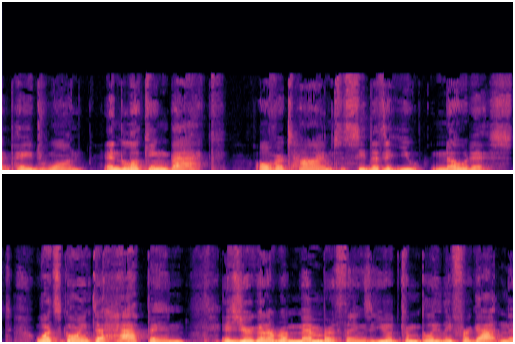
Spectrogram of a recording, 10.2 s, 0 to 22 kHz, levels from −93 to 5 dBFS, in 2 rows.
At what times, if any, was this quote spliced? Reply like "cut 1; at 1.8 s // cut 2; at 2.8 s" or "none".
cut 1; at 0.9 s // cut 2; at 3.8 s // cut 3; at 4.2 s

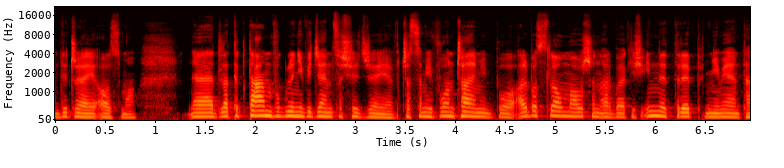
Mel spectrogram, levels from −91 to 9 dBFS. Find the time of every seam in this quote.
cut 1; at 1.9 s

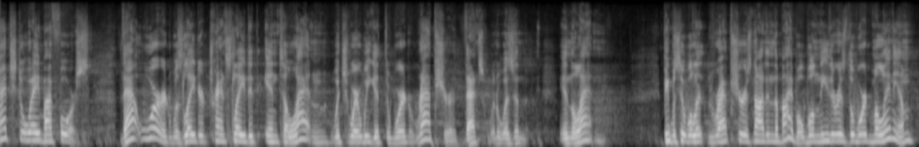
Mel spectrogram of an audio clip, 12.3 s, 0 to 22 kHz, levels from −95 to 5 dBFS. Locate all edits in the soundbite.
none

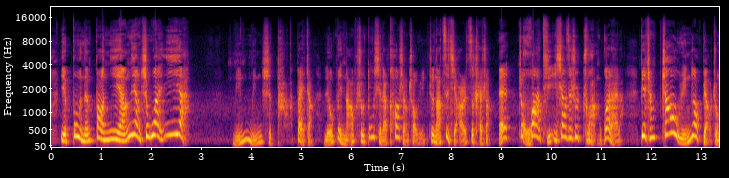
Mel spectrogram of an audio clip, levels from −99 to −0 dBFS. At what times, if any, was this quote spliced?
cut 1; at 7.5 s // cut 2; at 8.9 s

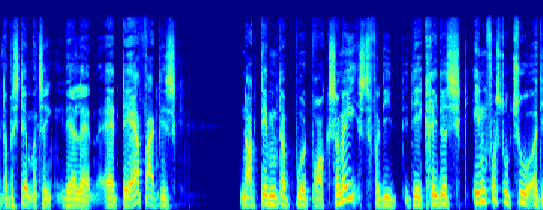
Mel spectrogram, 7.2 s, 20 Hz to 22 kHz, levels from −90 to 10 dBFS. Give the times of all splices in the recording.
none

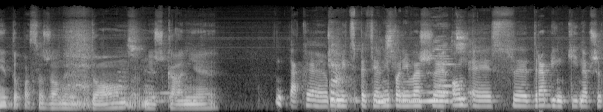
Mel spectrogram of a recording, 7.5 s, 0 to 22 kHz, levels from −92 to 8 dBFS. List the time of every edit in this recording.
cut 1; at 4.1 s // cut 2; at 5.9 s

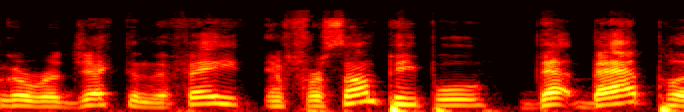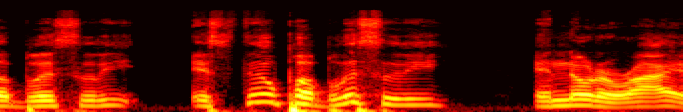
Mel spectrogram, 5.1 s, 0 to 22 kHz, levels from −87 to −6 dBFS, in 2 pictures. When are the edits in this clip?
cut 1; at 1.9 s

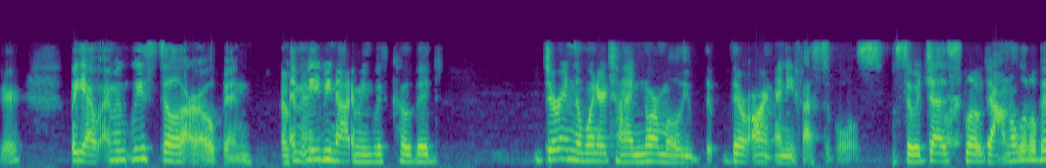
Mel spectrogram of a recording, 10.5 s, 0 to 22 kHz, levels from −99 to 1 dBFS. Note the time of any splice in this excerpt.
cut 1; at 1.2 s // cut 2; at 3.5 s // cut 3; at 7.2 s

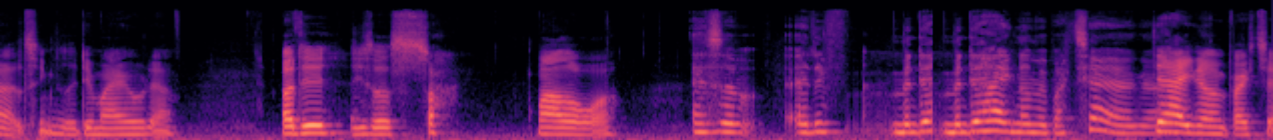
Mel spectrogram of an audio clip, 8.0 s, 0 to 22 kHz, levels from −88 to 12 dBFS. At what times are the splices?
cut 1; at 2.2 s // cut 2; at 4.3 s // cut 3; at 5.8 s

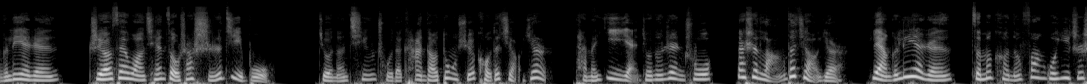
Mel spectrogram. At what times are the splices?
cut 1; at 3.0 s // cut 2; at 5.6 s // cut 3; at 8.6 s // cut 4; at 9.6 s

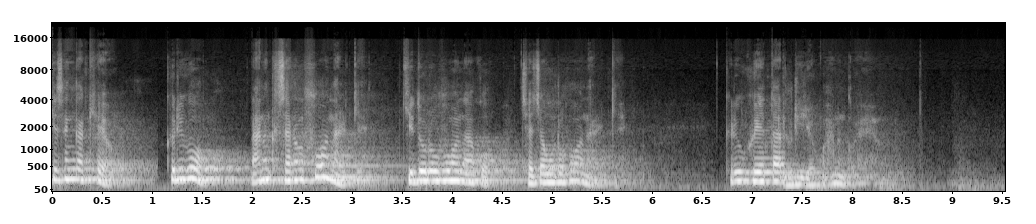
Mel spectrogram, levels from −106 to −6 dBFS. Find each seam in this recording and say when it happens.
cut 1; at 1.1 s // cut 2; at 7.3 s

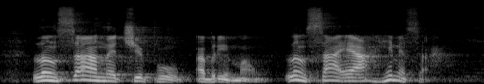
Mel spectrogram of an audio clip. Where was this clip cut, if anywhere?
cut 1; at 1.9 s // cut 2; at 2.7 s

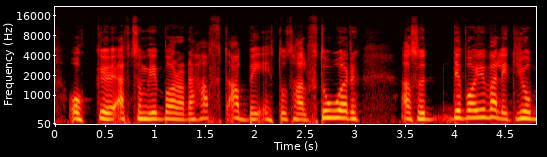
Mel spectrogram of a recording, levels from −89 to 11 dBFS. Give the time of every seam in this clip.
none

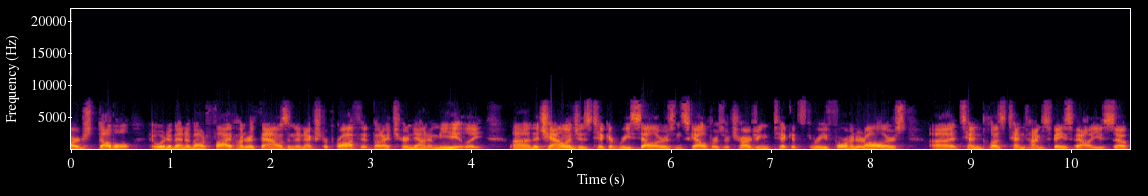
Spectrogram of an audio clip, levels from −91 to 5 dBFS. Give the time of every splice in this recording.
none

